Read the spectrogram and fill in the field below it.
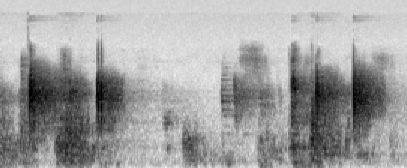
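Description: Billiard balls clack against each other and roll across the table.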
